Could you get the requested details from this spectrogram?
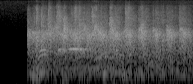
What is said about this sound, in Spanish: recibir con un fuerte aplauso a Daniel Murga a este escenario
